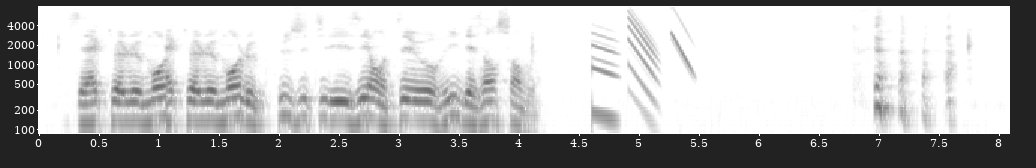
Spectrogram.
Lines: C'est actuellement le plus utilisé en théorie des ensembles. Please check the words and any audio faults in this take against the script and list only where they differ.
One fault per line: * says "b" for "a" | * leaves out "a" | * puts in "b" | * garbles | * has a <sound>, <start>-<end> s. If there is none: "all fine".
* puts in "actuellement"
* has a chirp, 4.6-5.5 s
* has a laugh, 6.8-7.7 s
